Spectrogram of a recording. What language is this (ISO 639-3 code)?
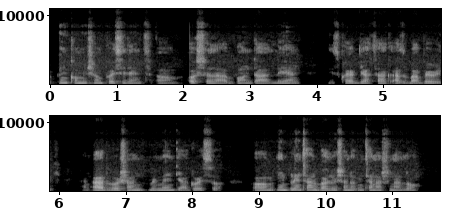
pcm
